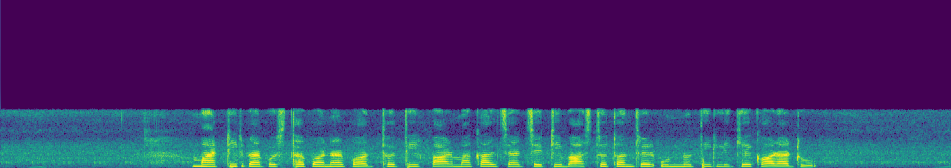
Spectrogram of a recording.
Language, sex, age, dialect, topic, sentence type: Bengali, female, 18-24, Western, agriculture, statement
